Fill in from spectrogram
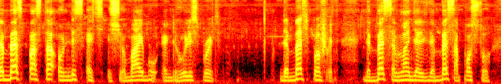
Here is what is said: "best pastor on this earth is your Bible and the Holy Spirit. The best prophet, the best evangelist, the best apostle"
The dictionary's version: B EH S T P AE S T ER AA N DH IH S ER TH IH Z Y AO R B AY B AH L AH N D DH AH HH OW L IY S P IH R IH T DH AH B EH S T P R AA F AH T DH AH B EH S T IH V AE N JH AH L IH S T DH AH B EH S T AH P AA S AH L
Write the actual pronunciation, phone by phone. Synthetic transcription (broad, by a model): B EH S T P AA S T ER AA N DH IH S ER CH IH S Y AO B AY B AH L AH N D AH HH OW L IY S P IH R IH T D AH B EH S T P R AA F AH T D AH B EH S T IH V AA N JH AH L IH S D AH B EH S T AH P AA S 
